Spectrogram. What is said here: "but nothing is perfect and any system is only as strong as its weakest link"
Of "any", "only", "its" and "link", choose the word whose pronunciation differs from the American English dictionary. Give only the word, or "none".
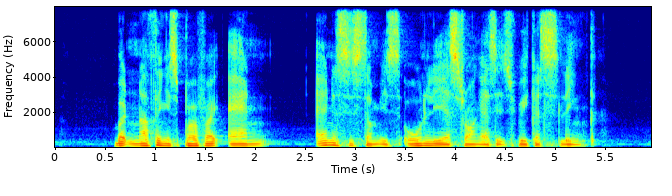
none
